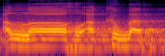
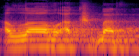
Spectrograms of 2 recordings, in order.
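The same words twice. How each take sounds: Both takes have the same delivery.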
